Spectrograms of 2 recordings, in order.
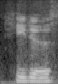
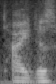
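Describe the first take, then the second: First: The first vowel sounds like 'ee'. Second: The first vowel sounds like 'eye'. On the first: This is the Japanese-style pronunciation. "in Japan, I's are pronounced as E. So Titus would be correct there" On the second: This is the local English-style pronunciation. "and Titus would be right here"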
